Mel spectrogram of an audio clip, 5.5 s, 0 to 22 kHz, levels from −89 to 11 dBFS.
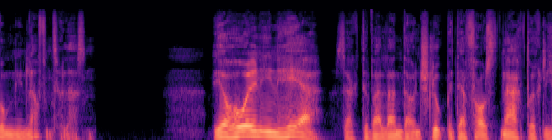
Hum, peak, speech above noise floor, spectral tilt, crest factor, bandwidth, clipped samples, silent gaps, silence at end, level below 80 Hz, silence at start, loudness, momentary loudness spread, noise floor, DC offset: none; 0 dBFS; 66 dB; -7 dB/octave; 16 dB; 14.5 kHz; under 0.1%; none; 0 s; -36 dBFS; 0 s; -15 LUFS; 21 LU; -82 dBFS; under 0.1%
